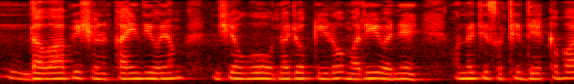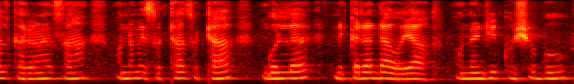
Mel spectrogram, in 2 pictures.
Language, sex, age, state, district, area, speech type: Sindhi, female, 45-60, Maharashtra, Thane, rural, spontaneous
